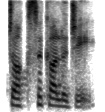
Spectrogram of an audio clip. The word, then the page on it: toxicology: Indian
